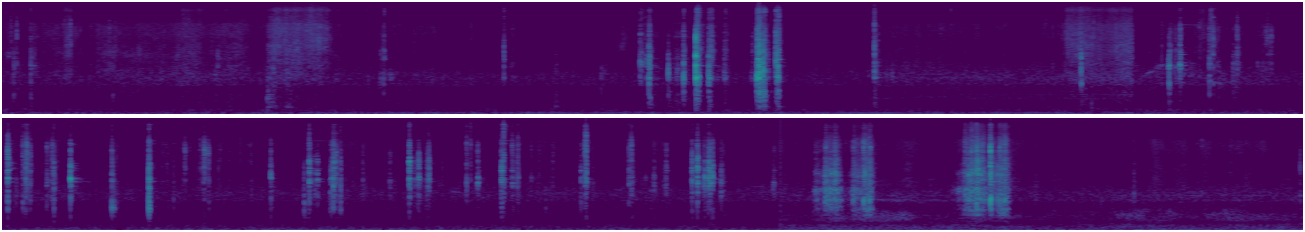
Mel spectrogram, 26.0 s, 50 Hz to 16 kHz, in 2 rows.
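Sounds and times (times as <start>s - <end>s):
short rustle: 0.2s - 3.6s, 9.1s - 11.4s
small hard parts clicking: 6.3s - 7.9s, 11.4s - 21.8s.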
